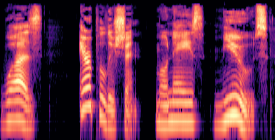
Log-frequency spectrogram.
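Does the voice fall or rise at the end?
fall. The pitch falls at the end. It is a statement. "if this were a statement with a falling intonation"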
